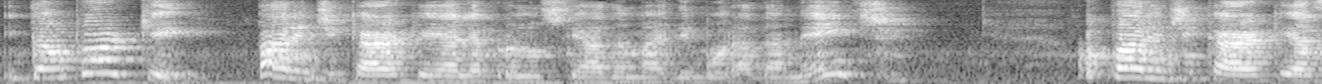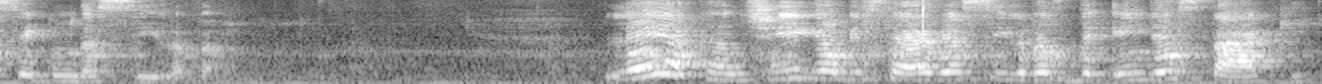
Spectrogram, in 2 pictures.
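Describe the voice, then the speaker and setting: Woman teacher, unhurried, explains step by step for children, roomy recording with faint background noise. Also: fairly high pitch, very animated, a bit bright, far from the mic. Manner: patient, explains step by step, ends phrases with a tag question. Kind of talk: recorded lesson for young pupils.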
